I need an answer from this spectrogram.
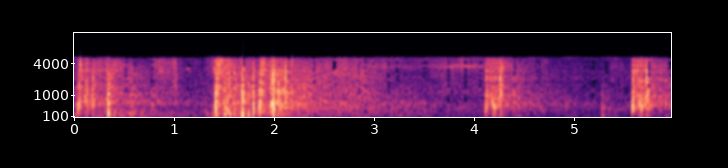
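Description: Fireworks going off: a series of sharp bangs, each dying away in a rumble, with a cluster of reports about a second and a half in and more near the four- and six-second marks.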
